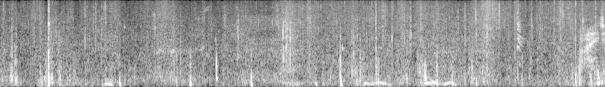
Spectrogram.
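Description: Goats and a heifer moving about on grass: soft steps and scattered light clicks, with a few faint low grunts in the middle and a call starting to rise right at the end.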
